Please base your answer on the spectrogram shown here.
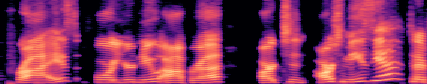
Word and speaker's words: Artemisia: But first of all, congratulations on winning the Charles Ives Opera Prize for your new opera, Artemisia. Did I pronounce that correctly?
